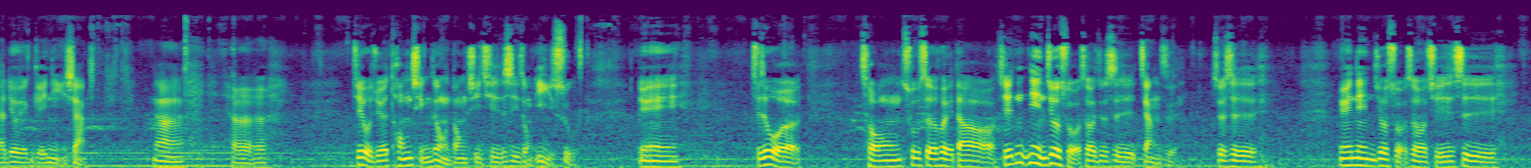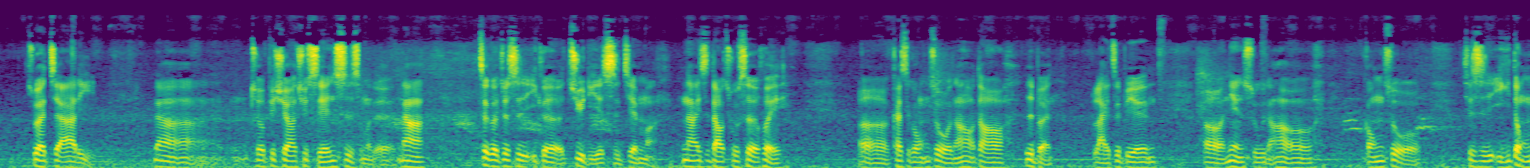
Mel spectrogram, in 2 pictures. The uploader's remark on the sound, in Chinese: IPhone X 邊走邊錄版，一刀未剪。(注意聲量！)。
